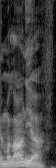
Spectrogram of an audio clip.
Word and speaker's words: Melania: So Melania, and I I mispronounced her name. I think in my sadness, I kept, I kept calling her Malana. Uh, Malana. I'm not sure. I mispronounced it. But anyway, Melania.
